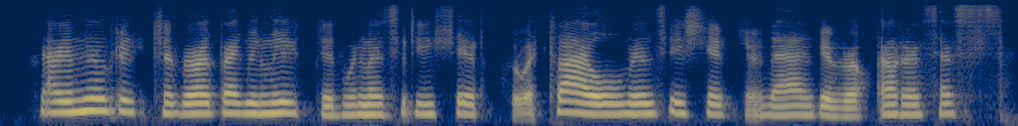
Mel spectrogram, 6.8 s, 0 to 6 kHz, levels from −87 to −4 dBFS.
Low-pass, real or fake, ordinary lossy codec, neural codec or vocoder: 5.4 kHz; fake; none; codec, 16 kHz, 0.5 kbps, FreqCodec, larger model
